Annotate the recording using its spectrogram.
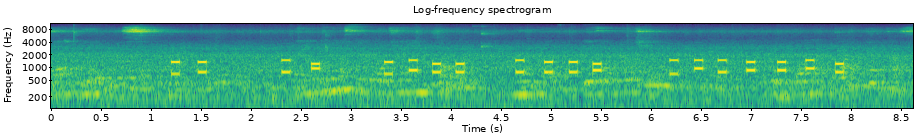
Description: DTMF, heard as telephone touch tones, dialled by hand, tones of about 90 ms, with radio hiss, a squelch burst at the end and the noise of a subway station. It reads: 25 6* 2944 6557 3#688#4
